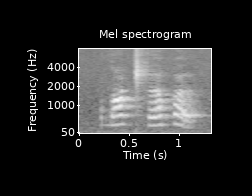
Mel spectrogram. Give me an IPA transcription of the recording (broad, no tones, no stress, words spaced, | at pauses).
dˤə ǁʰəqʷə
